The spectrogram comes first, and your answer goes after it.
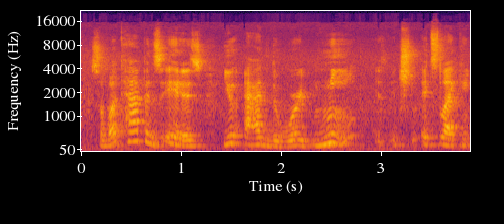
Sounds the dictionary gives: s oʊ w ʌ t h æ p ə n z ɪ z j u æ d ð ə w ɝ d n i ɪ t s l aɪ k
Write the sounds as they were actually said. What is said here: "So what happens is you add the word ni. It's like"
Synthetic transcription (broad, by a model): s oʊ w ʌ t h æ p ə n z ɪ z j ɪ æ d ð ə w ɝ d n i ɪ t s l aɪ k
